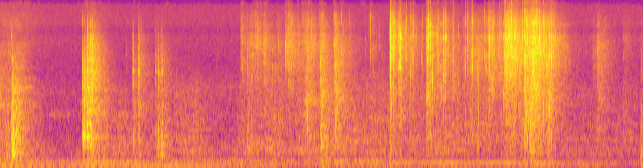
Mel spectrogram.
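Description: A hard plastic case taps and rustles in hands nearby.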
